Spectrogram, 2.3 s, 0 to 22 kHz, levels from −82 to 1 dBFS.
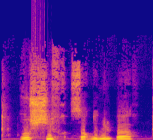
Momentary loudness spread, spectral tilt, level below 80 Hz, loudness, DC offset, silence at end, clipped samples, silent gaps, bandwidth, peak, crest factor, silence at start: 9 LU; -3.5 dB/octave; -44 dBFS; -9 LUFS; under 0.1%; 0.3 s; 0.3%; none; 18.5 kHz; 0 dBFS; 10 dB; 0.05 s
